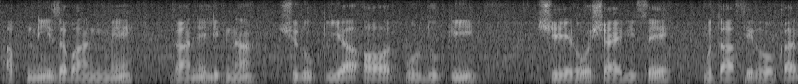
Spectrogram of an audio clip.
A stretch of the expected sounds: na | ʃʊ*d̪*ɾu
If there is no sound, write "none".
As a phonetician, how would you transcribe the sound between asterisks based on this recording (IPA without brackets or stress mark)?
none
